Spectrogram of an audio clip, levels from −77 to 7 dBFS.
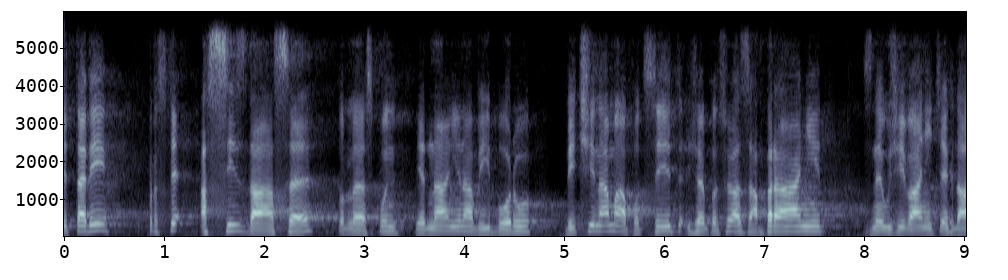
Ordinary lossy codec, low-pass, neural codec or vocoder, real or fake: Opus, 24 kbps; 5.4 kHz; codec, 24 kHz, 1.2 kbps, DualCodec; fake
